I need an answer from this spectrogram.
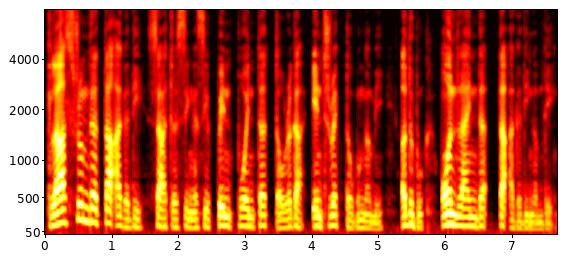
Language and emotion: Manipuri, neutral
